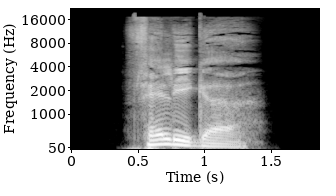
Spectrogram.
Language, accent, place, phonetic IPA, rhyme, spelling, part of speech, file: German, Germany, Berlin, [ˈfɛlɪɡɐ], -ɛlɪɡɐ, fälliger, adjective, De-fälliger.ogg
- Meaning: inflection of fällig: 1. strong/mixed nominative masculine singular 2. strong genitive/dative feminine singular 3. strong genitive plural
